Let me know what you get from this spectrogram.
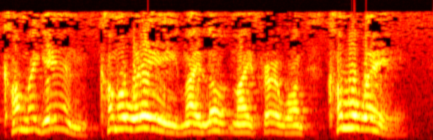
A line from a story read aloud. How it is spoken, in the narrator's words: he's going to shout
